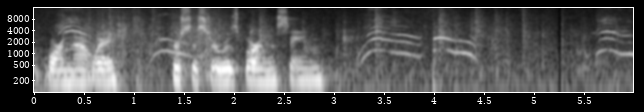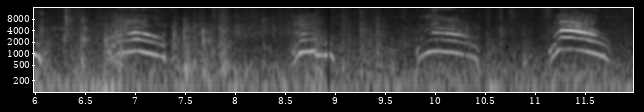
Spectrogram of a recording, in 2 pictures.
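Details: Bottle-fed foster kittens from Kitten Rescue in Los Angeles: after a person speaks, a kitten gives a steady series of high arched meows roughly one to two seconds apart in a quiet room.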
